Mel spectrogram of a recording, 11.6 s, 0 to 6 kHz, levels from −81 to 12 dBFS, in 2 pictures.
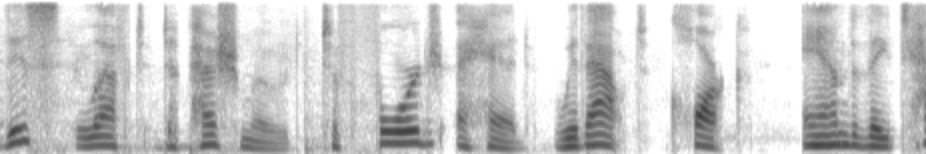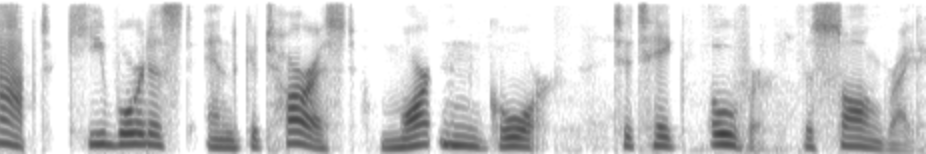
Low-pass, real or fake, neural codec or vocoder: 5.4 kHz; fake; codec, 16 kHz, 0.8 kbps, ZipCodec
